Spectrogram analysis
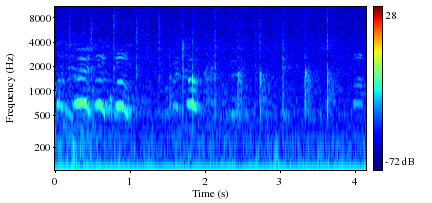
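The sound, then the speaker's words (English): Players in the Tarpons dugout cheer on pitcher Vinyard and the defense during a baseball game against the Cardinals at the Dean: a few short rising whoops and shouts, then scattered sharp claps and calls at irregular intervals over a steady, low background hum. “That's the Tarpons dugout if you hear anything. Cheering Vinyard and the defense on.”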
